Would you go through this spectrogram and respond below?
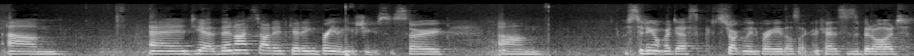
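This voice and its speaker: A woman's voice: fairly low pitch, flat delivery, moderate pace, a little hiss or hum, rough recording. A woman telling an audience about her own experience, casual and hesitant with many fillers. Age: 20s. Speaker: invited speaker. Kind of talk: personal account to an audience.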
